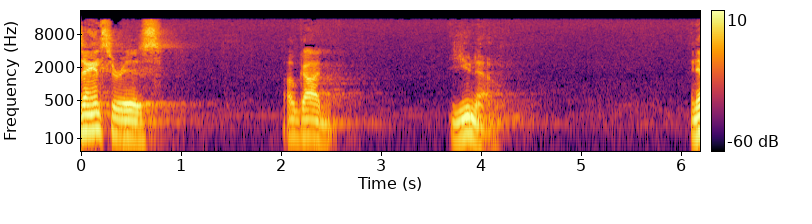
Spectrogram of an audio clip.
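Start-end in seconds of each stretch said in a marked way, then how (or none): 2.1-4.1 soft, low, humble surrender. Acted. Preacher as the prophet answering God, humbly. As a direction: answer God quietly, lowering the voice. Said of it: "the humility expressed by Ezekiel".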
